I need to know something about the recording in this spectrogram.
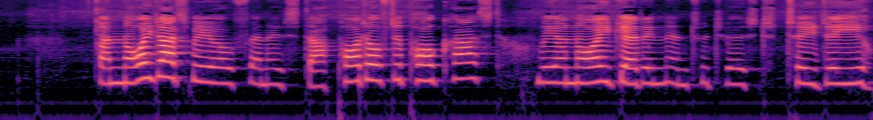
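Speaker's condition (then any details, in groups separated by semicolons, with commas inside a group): Tracheostomy and ventilator dependent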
